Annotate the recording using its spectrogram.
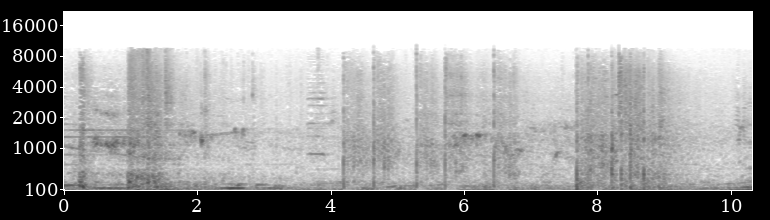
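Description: Gunfire in a street shootout: a string of sharp gunshots at irregular intervals, with a few near the start and most between about four and nine seconds in.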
